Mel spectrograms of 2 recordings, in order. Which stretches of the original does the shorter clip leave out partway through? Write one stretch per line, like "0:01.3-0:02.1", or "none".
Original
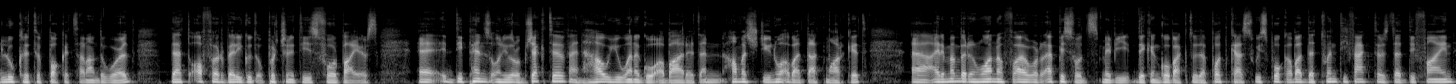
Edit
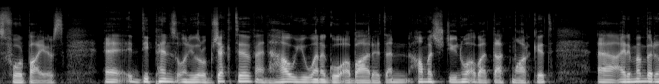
none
